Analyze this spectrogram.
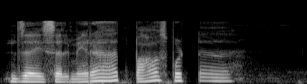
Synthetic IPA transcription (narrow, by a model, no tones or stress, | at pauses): d͡zəjsəlmeɾat̪̚pawspəɽ̚ʈa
